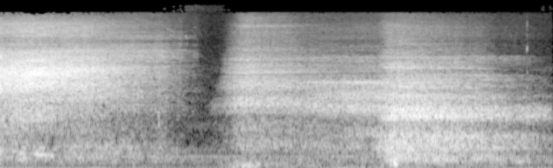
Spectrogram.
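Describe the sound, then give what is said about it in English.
Four people take a deep breath together, heard as soft, hissy, airy breathing: one long breath, a brief pause, then another long, steady breath, with no talk over it. “maybe the four of us can just take a deep breath together.”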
